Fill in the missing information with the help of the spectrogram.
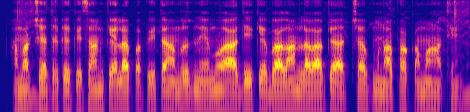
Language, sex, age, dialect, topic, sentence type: Magahi, male, 18-24, Southern, agriculture, statement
